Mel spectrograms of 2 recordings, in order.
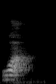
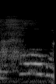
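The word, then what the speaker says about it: は: 이 글자가 어떠한 단어를 주어의 작용을 갖도록 도와주는 그런 품사, 주격 조사로 쓰일 때만 일시적으로 발음이 와가 되는 거예요. 자, 무엇은 이란 뜻입니다. 읽어볼게요. 합니다. 와.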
